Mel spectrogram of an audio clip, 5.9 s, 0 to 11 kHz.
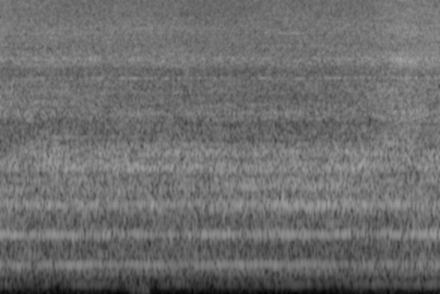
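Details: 1992 Hoover Elite II Total System Performance 650 upright vacuum (U4689-910), motor needed no work since purchase, running: loud, steady high-pitched motor roar with even airflow rush, no rattles or surges; runs smooth, motor healthy.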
